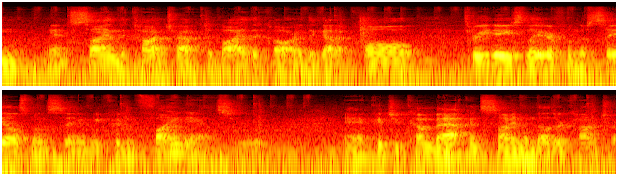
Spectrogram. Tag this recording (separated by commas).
Speech, Music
